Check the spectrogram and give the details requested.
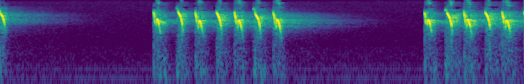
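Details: High, clipped chirps from male and female bar-winged prinias, used to trigger quiet birds and attract wild ones: two rapid bursts of around seven to eight notes, separated by a second-long silence.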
